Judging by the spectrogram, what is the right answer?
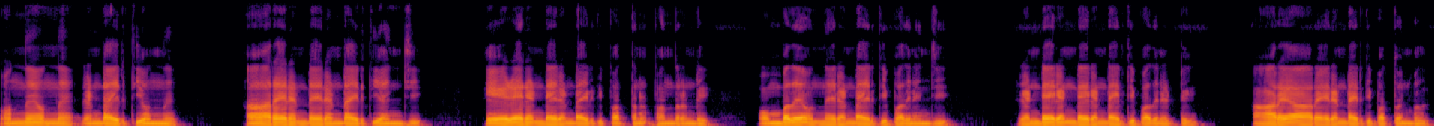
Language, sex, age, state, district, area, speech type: Malayalam, male, 18-30, Kerala, Kozhikode, urban, spontaneous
